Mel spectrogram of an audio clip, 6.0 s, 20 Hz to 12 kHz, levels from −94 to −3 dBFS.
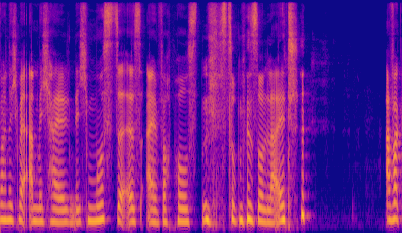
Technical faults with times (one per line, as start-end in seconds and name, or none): none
